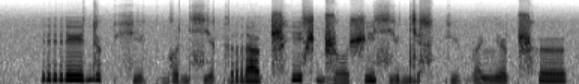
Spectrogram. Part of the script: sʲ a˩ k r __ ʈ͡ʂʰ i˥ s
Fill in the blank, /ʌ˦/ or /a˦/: a˦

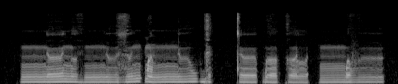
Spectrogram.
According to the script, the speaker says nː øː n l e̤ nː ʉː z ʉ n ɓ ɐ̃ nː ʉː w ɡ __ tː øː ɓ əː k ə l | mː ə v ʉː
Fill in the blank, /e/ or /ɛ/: e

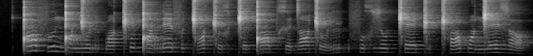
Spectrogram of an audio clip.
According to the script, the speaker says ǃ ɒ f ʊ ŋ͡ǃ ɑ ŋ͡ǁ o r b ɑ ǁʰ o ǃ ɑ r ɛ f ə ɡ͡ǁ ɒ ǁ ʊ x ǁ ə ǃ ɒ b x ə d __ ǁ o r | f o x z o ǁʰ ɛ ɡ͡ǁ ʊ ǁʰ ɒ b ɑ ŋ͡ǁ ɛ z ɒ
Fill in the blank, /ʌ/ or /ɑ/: ɑ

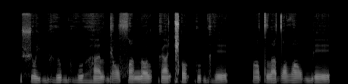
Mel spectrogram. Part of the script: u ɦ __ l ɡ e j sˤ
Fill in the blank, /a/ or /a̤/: a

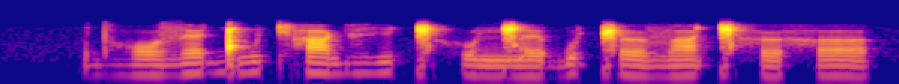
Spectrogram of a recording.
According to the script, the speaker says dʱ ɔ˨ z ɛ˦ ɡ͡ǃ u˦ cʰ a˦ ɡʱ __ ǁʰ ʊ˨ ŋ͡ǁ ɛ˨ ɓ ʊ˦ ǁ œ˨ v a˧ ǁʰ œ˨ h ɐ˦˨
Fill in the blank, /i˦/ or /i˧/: i˦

